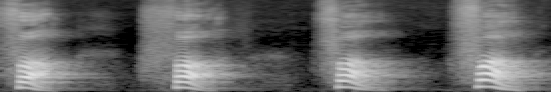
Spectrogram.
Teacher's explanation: English में जो फ होता है वो अपर टीथ एंड लोअर लिप।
